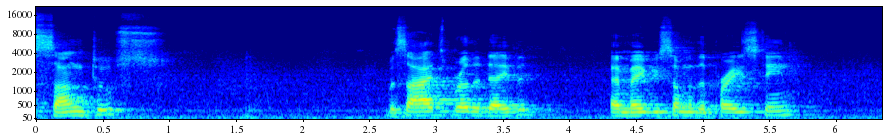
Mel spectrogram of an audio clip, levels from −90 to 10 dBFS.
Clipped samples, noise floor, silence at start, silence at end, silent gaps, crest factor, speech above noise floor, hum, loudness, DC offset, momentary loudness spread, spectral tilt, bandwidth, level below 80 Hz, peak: under 0.1%; -60 dBFS; 0 s; 0.4 s; none; 20 dB; 25 dB; none; -36 LUFS; under 0.1%; 17 LU; -4.5 dB/octave; 17 kHz; -62 dBFS; -16 dBFS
